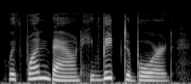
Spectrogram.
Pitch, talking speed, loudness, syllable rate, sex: 215 Hz, 190 wpm, -16 LUFS, 5.6 syllables/s, female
